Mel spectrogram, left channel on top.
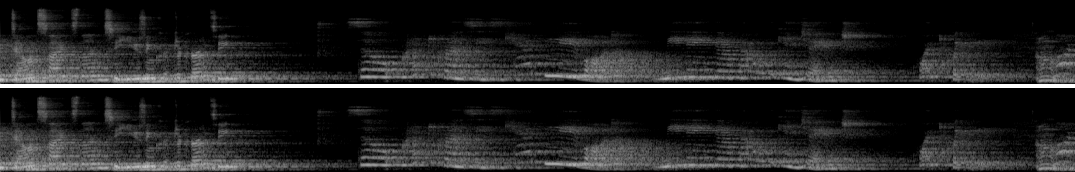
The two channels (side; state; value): both; identical; correlation 1.00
